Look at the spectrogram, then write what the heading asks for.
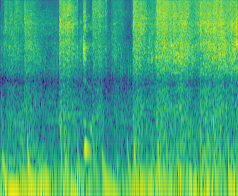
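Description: Gunfire in the video game Wuthering Waves: a dense, continuous volley of rapid shots with heavy low booms and sharp cracks, loud and close, with no voices.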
